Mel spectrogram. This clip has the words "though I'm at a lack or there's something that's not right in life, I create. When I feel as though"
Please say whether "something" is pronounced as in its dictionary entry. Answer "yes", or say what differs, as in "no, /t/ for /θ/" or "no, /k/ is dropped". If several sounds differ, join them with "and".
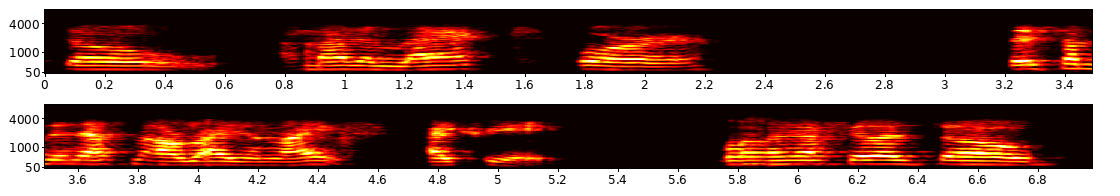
yes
